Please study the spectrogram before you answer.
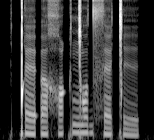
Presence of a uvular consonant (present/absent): present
